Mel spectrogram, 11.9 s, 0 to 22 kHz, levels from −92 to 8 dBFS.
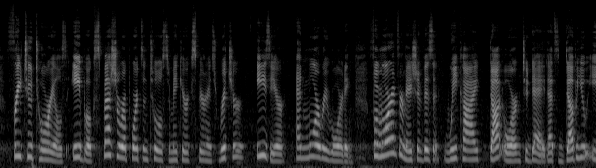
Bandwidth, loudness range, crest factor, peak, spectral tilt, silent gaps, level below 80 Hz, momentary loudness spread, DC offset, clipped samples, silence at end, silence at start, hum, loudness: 18 kHz; 3 LU; 20 dB; -18 dBFS; -2.5 dB/octave; none; -78 dBFS; 11 LU; under 0.1%; under 0.1%; 0 s; 0.2 s; none; -39 LUFS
